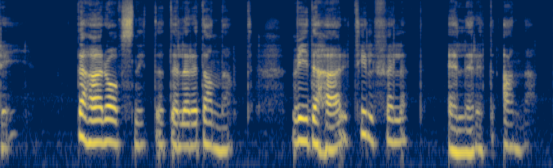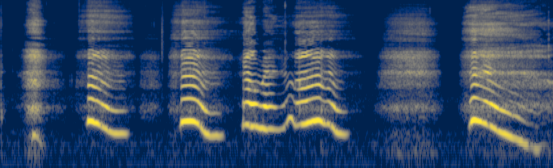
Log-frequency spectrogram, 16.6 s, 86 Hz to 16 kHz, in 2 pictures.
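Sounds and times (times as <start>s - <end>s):
speech: 1.2s - 3.6s, 4.4s - 8.0s, 9.8s - 10.3s, 11.0s - 13.6s, 15.3s - 16.5s
person yawning with a long sighing exhale: 8.7s - 16.5s.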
